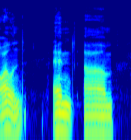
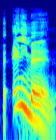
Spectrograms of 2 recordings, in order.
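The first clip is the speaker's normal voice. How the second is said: mock grand announcement; 5 semitones higher, 8 dB louder than usual. Real, not acted. Announcing a big moral question.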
